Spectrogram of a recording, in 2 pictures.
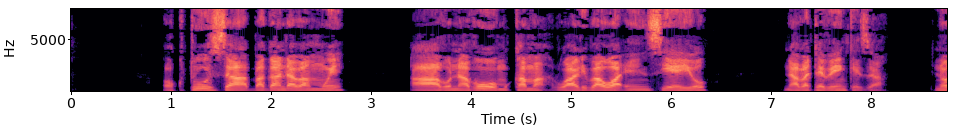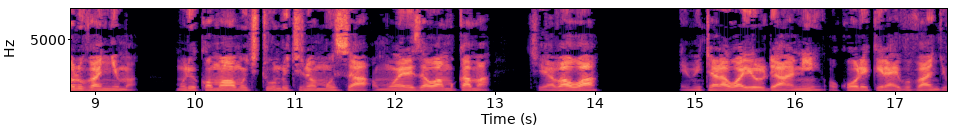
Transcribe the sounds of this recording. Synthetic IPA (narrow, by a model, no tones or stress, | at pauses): o̞ku̥tuːsaβaɡaːndaβamwe̞ | aβo̞naβo̞mukama̰lwaːliβawae̞nsie̞ːjo̞ | naβate̞βe̞ːŋke̞za̰ | no̞luvaɲːuma̰ | muliko̞maomuci̥tuːnducino̞musaʔomuwe̞ːɾe̞zawamukama̰ | cejaβawa | emitalawajuɾudaːnio̞ko̞ːle̞ke̞ɾae̞βuvaːɲɟo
